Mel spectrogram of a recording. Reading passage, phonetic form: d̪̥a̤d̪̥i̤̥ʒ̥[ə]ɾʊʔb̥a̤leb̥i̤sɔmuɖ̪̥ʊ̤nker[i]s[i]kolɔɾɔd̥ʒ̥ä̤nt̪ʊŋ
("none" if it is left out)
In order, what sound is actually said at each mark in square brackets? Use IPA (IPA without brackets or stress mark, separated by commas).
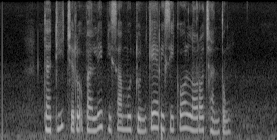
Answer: ə, i, i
